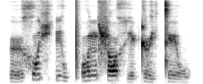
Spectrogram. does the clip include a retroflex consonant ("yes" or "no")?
yes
